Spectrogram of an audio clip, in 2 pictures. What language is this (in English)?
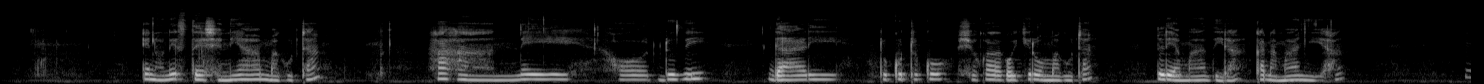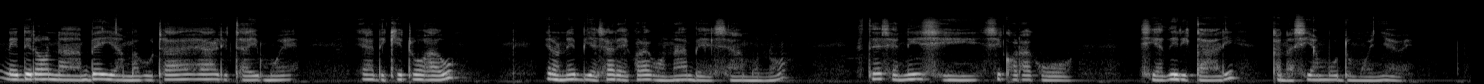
Kikuyu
